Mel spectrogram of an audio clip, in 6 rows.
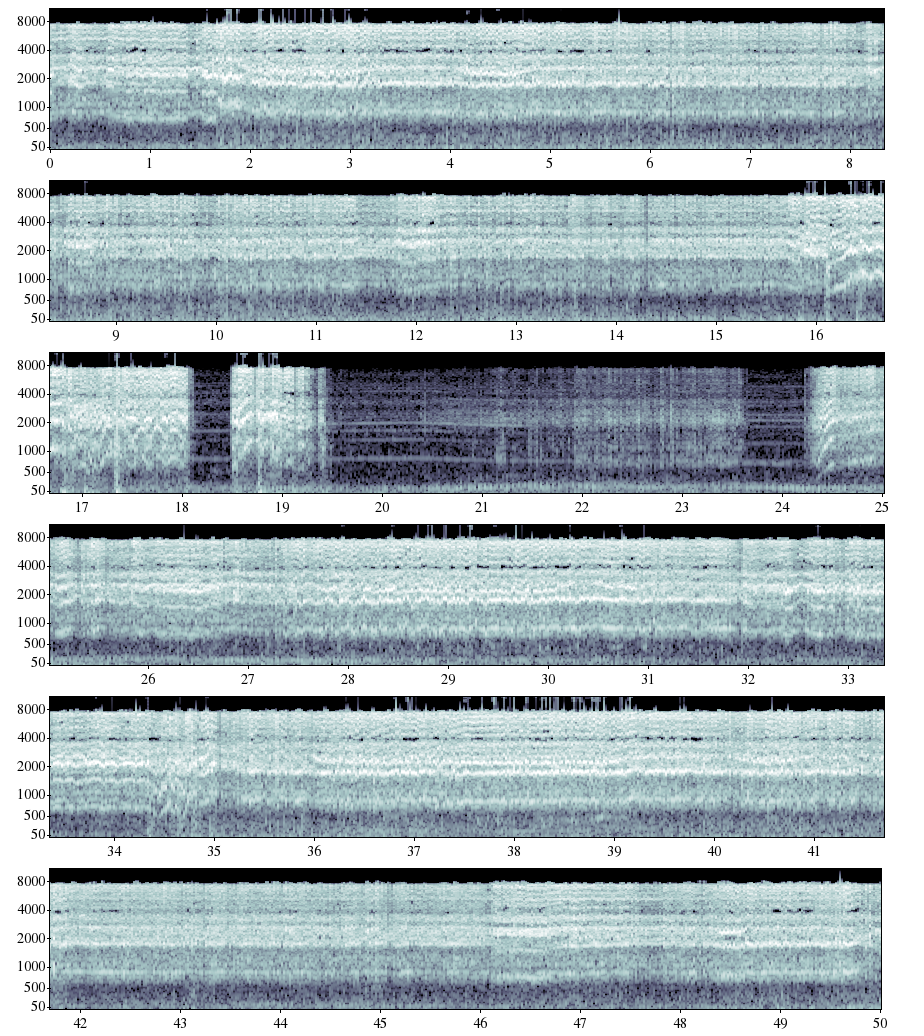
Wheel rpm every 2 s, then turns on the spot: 230, 230, 230, 230, 220, 230, 230, 230, 200, 100, 10, 20, 190, 220, 210, 230, 210, 230, 210, 220, 230, 230, 230, 220, 230.
none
